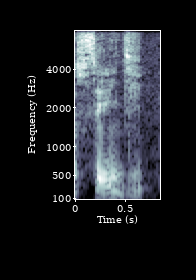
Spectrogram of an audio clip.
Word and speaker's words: 政治: 正好在日语里面，性是与政治是发音一样，叫 seiji。 – seiji 下半身的 seiji 和上半身的 seiji。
